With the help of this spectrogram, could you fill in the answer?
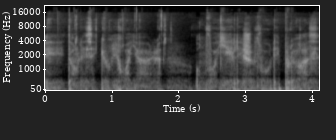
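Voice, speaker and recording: A man whispers at a very slow pace over noticeable background noise. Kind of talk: bedtime story reading. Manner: whispered.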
